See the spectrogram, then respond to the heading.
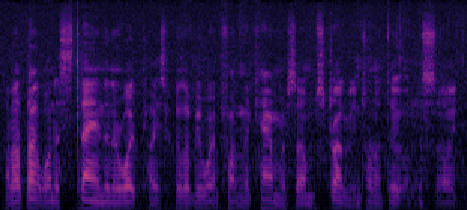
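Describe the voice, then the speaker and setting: A man's voice: medium pitch, racing, a little hiss or hum. A British man chatting casually outdoors in a blokey, jokey, slangy way while trying out gear. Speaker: outdoor bushcraft vlogger. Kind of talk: casual chat while testing a knife. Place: outdoors among trees and undergrowth.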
